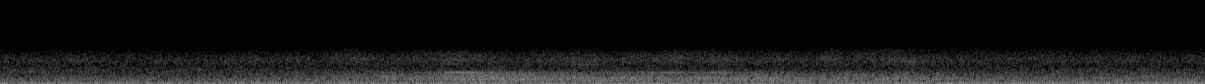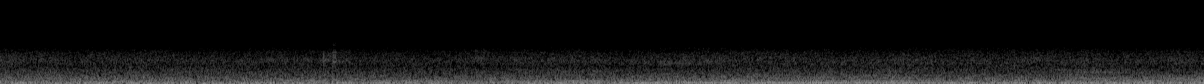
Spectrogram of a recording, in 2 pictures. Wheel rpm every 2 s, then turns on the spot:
0, 0, 0, 0, 0, 0, 0, 0, 0, 0, 0, 0.
none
